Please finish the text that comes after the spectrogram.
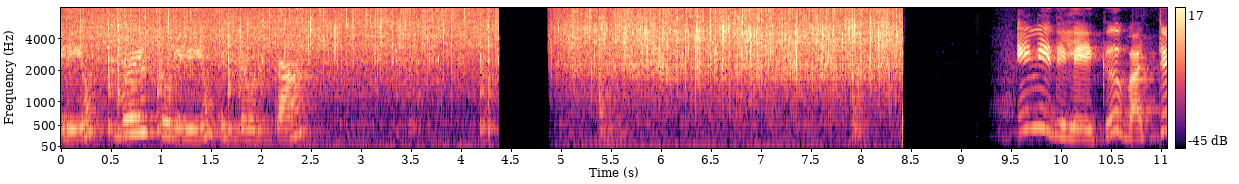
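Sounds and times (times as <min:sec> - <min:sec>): shallots and garlic sizzling in oil: 0:00.0 - 0:08.4.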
